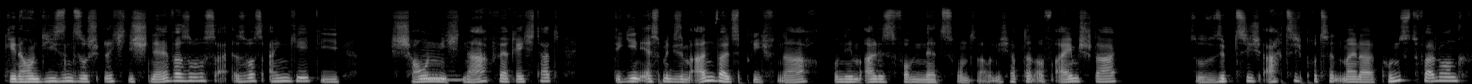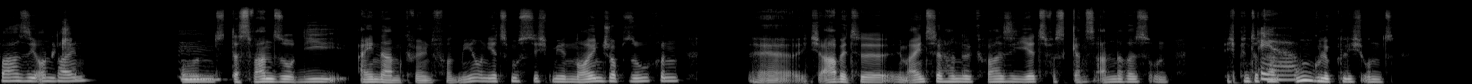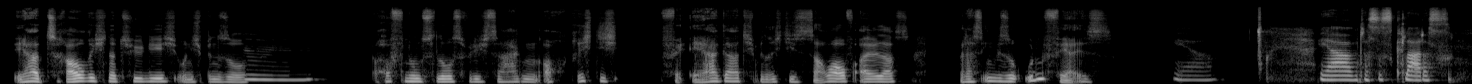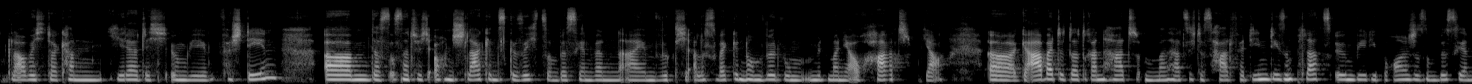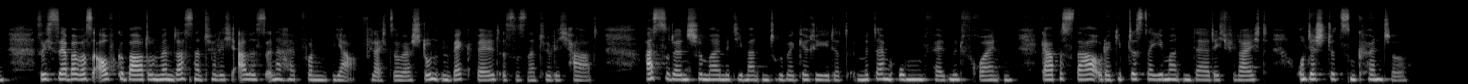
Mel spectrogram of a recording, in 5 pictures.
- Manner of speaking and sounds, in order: lip smack
- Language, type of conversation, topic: German, advice, Wie finde ich nach einer Trennung wieder Sinn und neue Orientierung, wenn gemeinsame Zukunftspläne weggebrochen sind?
